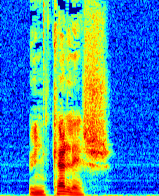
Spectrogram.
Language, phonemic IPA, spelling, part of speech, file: French, /ka.lɛʃ/, calèche, noun, Fr-calèche.ogg
- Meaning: calèche, carriage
